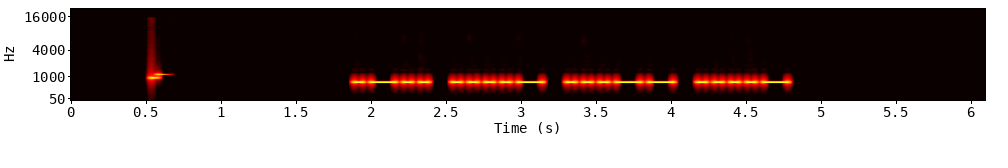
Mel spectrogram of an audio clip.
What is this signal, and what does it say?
Morse code, heard as a keyed tone, about 22 wpm, 700 Hz. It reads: L434
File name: practice / 22wpm / Four Letter-Number Combinations - 22wpm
